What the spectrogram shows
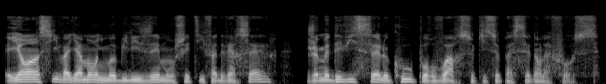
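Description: A man narrating a fantasy novel in the first person, with measured, dramatic storytelling. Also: fairly low pitch, no room sound, clean studio sound. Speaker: audiobook narrator.

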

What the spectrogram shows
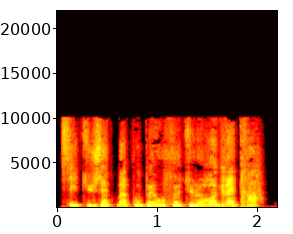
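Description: A man voicing a frightened little servant girl in a storybook reading, pleading in a small high voice. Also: unhurried, no echo, studio quality. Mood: threatening. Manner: whimpering then threatening. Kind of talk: storybook read-aloud voice.

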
